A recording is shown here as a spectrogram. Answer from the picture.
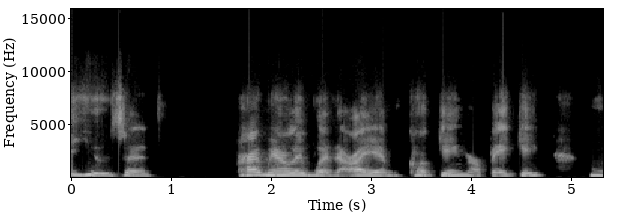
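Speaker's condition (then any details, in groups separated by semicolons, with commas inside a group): Ataxia; Friedreich's form, late adult onset, balance, coordination, walking affected; diagnosed age 53, uses walker indoors for falls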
